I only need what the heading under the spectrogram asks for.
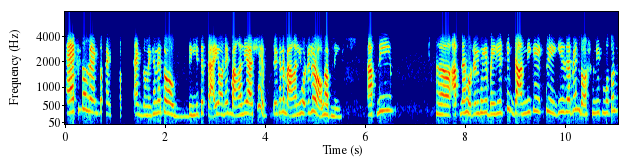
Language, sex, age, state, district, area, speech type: Bengali, female, 18-30, West Bengal, Kolkata, urban, conversation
